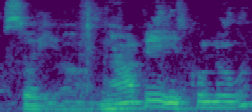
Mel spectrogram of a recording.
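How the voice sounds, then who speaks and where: A man teaching a Hindi grammar lesson for exam preparation, asking questions and answering them himself and repeating key terms slowly. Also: mid-range voice, expressive, darkish tone, a little hiss or hum, rough recording.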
